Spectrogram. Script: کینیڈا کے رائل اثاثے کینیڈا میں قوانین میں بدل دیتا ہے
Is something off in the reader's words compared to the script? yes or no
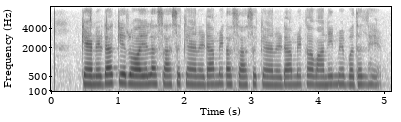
yes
